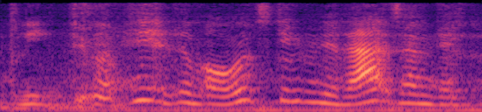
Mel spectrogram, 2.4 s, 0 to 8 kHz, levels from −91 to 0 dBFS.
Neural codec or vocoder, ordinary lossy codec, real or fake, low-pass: codec, 16 kHz, 0.5 kbps, FunCodec, trained on LibriTTS, 25 frames a second; MP3, 64 kbps; fake; 7.2 kHz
